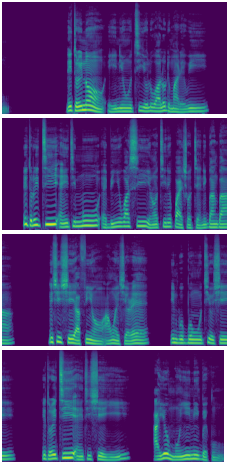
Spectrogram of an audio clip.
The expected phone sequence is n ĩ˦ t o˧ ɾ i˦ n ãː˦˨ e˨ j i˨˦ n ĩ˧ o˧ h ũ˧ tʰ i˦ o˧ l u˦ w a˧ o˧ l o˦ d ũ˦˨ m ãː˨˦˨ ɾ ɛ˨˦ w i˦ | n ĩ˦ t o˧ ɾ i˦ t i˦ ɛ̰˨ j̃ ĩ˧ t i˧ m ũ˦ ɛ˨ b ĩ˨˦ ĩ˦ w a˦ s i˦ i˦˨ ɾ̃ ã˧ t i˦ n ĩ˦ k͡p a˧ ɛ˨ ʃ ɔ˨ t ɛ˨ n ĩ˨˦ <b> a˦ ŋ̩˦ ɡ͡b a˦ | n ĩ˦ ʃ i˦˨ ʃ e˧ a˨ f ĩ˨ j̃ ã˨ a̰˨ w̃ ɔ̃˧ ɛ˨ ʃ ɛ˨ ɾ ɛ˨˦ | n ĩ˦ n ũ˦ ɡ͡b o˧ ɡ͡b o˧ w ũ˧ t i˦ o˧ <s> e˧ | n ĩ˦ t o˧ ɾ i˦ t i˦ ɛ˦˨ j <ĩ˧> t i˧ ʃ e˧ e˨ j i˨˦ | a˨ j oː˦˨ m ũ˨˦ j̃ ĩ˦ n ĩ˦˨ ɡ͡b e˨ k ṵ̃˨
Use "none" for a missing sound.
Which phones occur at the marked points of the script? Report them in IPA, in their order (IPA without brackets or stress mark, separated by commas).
ɡ͡b, ʃ, ĩ˧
